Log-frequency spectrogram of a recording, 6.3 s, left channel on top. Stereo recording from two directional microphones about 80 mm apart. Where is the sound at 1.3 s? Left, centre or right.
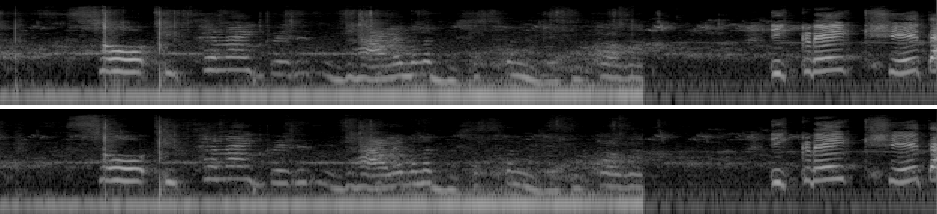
Centre.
